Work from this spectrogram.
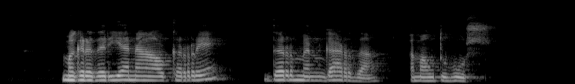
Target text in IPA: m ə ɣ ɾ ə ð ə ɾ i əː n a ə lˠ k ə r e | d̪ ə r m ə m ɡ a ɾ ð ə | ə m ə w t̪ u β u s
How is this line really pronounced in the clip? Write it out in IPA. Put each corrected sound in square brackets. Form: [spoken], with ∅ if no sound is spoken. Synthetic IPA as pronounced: m ə ɣ ɾ ə ð ə ɾ i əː n a ə lˠ k ə r e | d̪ ə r m ə [ŋ] ɡ a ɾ ð ə | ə m ə w t̪ u β u s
